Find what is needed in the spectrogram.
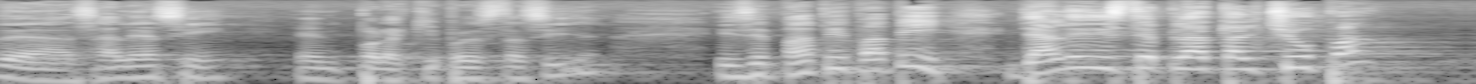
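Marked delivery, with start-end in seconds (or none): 2.6-4.8 put-on high, loud little boy's voice; five-year-old son. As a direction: sing it out like an excited little kid calling his dad. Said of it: "Cuando sale Felipe, recuerde, cinco años".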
